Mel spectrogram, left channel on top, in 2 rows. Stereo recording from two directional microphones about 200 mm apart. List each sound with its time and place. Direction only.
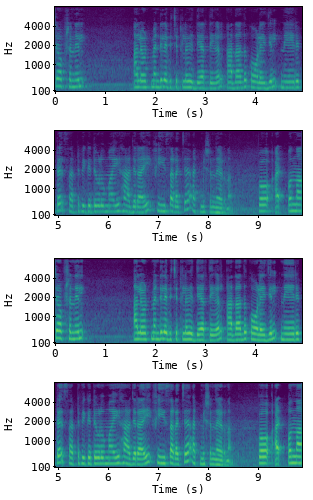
0.0 s speech: 30° right (ahead or behind)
